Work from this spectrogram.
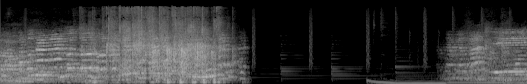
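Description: A burst of clapping and applause from a group of children in a classroom fills the first few seconds, then quiet, then clapping rises again at the end.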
